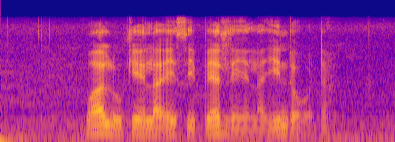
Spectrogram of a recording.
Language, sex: Xhosa, male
